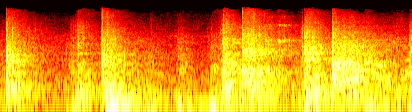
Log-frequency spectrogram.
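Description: A squash rally: the hard rubber ball is struck by rackets and hits the court walls, about four sharp hits a second or so apart, each ringing on in the glass-walled court.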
